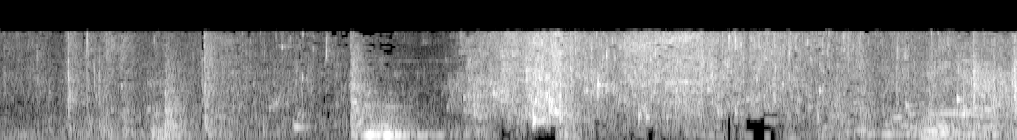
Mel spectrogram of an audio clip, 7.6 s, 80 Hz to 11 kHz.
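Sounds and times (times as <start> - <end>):
water splashing and sloshing during baptism by immersion: 1.6 - 7.5.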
